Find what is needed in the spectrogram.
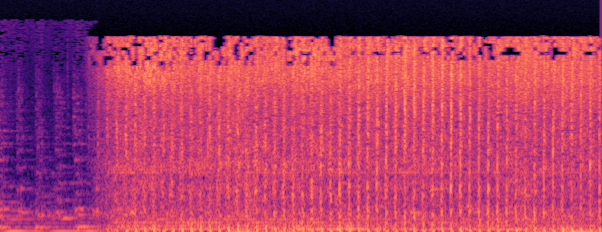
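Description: Light plucked-string music, then about a second in a loud, rapid, evenly spaced rattle like machine-gun fire cuts in abruptly and stops suddenly after about five seconds.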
